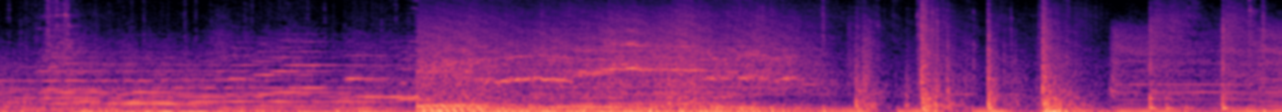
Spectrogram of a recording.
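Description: Background music, with a cartoon monster truck's engine revving and its tires skidding to a stop from about two seconds in, followed by a few sharp hits.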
